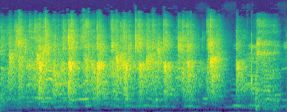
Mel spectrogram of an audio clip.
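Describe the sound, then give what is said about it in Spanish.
A few audience members clap steadily and briskly for a few seconds, fairly loud, welcoming a newcomer, with voices murmuring underneath, then the clapping thins out near the end. “Un aplauso al nuevo, un aplauso nuevo.”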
